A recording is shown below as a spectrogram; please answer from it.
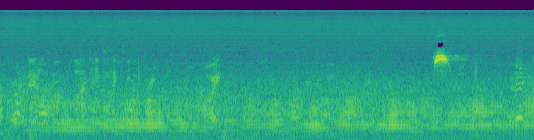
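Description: A referee's whistle gives one short, high blast about two-thirds of the way in, starting a lacrosse faceoff. Under it runs a steady engine drone, with a few shouted voices.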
